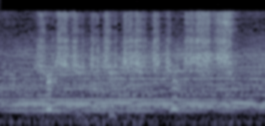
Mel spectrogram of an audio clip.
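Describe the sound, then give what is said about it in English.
Voices imitate a train's choo-choo as a steady, whistle-like tone held throughout, with two brief louder swells. “You guys gotta go like this. Choo choo.”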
